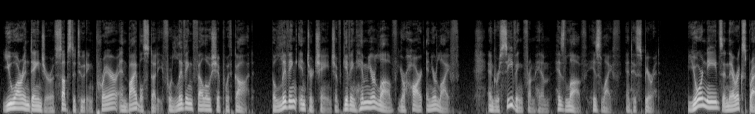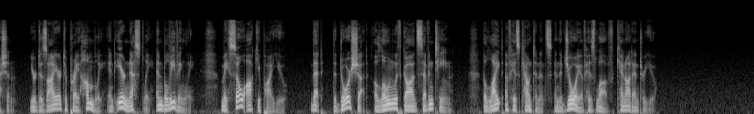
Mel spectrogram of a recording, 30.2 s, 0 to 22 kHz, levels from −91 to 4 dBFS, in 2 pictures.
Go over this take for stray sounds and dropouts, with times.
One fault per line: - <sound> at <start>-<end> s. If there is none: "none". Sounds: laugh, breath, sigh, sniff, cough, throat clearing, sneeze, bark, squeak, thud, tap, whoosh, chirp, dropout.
none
